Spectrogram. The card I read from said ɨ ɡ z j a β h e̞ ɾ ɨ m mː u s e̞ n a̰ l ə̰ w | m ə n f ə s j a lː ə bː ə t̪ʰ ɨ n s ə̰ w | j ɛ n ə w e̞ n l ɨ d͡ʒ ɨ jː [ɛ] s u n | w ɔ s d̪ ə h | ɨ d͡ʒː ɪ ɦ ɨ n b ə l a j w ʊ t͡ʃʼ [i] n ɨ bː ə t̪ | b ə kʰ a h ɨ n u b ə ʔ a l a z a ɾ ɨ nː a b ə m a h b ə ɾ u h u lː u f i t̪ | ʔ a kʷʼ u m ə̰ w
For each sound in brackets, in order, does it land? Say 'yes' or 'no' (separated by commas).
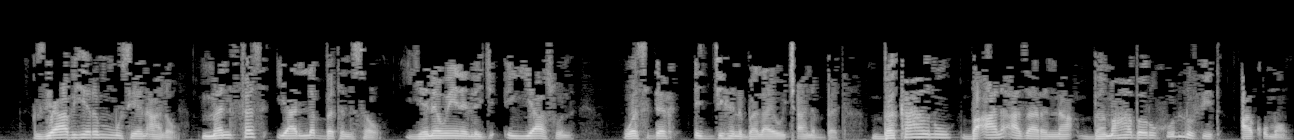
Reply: no, no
